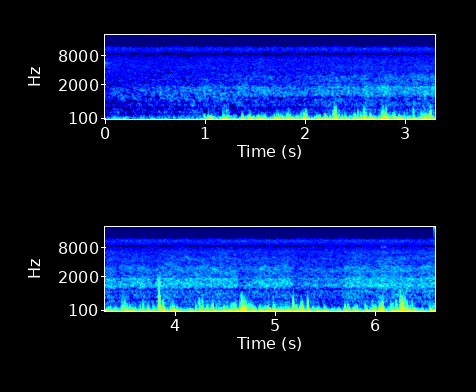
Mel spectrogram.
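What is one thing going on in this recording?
Air from a fan rumbles loudly against the microphone.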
